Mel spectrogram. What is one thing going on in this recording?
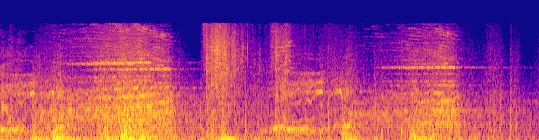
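Weapons clash and slash in a fierce fight.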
